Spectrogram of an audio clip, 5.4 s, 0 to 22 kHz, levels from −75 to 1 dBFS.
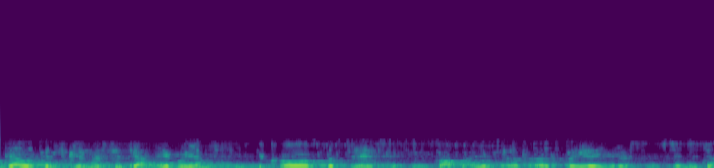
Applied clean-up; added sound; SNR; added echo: neural separator model SepFormer DNS4.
